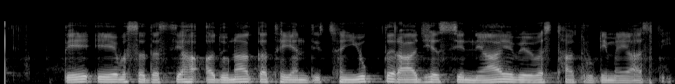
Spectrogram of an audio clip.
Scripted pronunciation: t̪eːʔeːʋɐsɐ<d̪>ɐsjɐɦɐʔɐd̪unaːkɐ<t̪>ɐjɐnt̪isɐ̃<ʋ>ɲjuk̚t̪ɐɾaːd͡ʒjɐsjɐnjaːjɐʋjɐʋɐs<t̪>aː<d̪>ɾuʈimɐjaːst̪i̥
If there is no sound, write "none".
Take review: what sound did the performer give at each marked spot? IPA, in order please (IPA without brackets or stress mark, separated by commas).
d̪, t̪ʰ, none, t̪ʰ, t̪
